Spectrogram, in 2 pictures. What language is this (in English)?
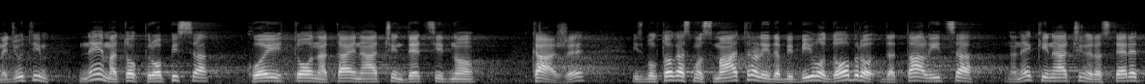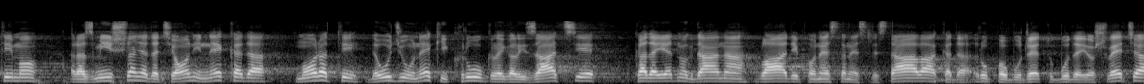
Serbian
